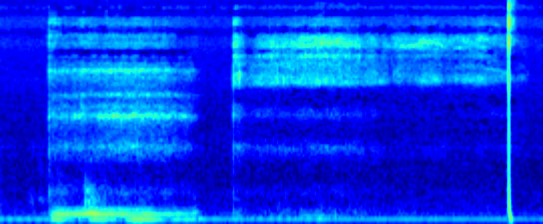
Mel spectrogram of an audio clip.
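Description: A low, buzzing snore lasting over a second, then a softer breath and a single sharp click. Snoring in a sleeping dog.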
